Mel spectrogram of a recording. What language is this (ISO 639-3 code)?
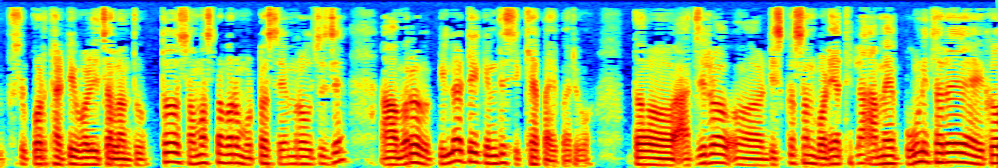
ori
